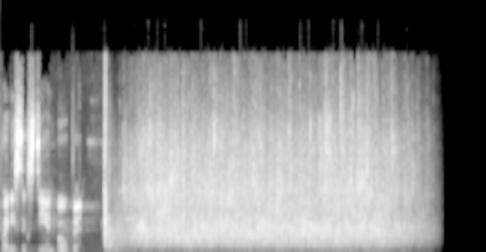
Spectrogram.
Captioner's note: applause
